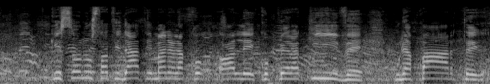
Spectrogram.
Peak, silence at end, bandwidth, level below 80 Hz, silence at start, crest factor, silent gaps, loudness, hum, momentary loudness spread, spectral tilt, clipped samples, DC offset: -4 dBFS; 0 s; 16 kHz; -42 dBFS; 0 s; 18 dB; none; -22 LUFS; none; 4 LU; -4 dB/octave; under 0.1%; under 0.1%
